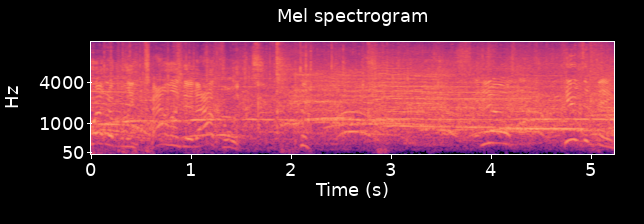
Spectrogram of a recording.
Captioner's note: crowd cheering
